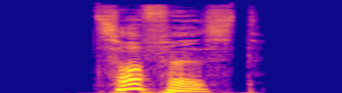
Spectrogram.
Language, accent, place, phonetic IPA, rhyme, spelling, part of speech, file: German, Germany, Berlin, [ˈt͡sɔfəst], -ɔfəst, zoffest, verb, De-zoffest.ogg
- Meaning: second-person singular subjunctive I of zoffen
